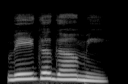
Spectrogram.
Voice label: "ವೇಗಗಾಮಿ", Kannada; vēga gāmi; noun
